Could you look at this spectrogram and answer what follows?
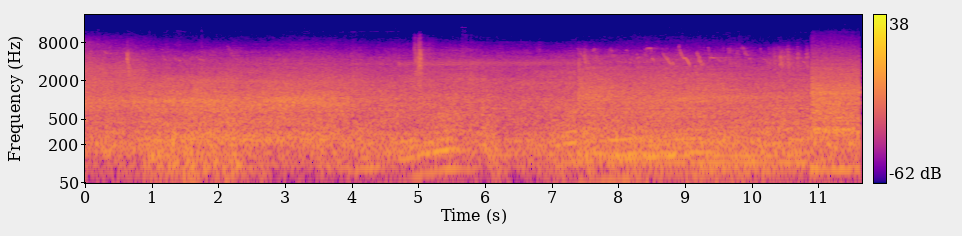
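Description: Town street ambience: a steady noise of traffic and vehicle engines, with a low hum from about halfway and a few short high chirps near the end.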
